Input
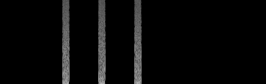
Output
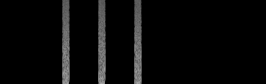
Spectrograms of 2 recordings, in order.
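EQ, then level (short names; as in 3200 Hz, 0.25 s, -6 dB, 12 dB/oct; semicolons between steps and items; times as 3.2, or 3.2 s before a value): low shelf 210 Hz -5 dB; +2.0 dB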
